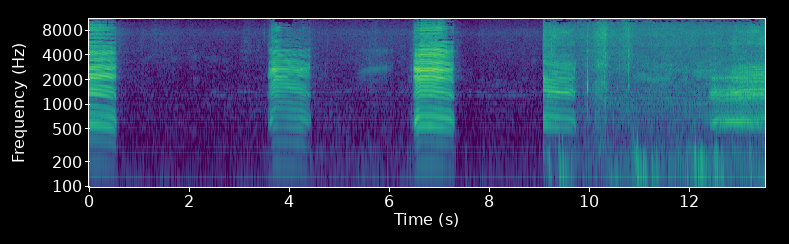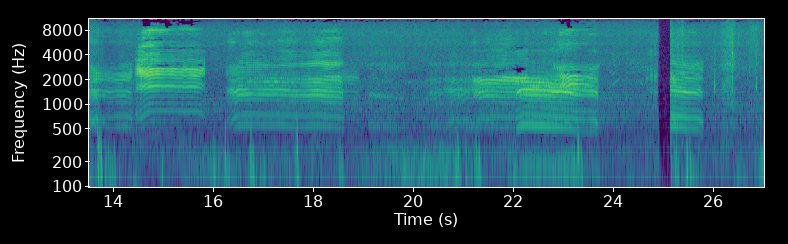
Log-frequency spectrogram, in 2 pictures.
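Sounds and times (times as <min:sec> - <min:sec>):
sheep bleating: 0:00.0 - 0:00.6, 0:03.6 - 0:04.5, 0:05.4 - 0:07.4, 0:09.1 - 0:09.8, 0:11.0 - 0:23.8, 0:25.2 - 0:25.8.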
